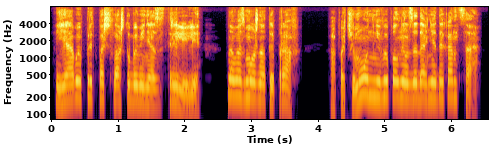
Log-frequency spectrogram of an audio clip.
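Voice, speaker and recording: A man's voice: a little high, expressive, a little fast, dry recording, clean studio sound, pitched above the performer's own voice, natural voice. A man voicing an anxious woman trekking client in an audiobook story. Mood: skeptical. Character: anxious young woman client on an Antarctic trek.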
